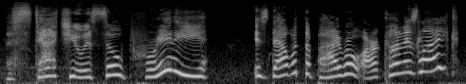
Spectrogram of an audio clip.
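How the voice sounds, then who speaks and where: A woman voicing a small, chatty fairy-like girl companion in a video game, with a squeaky childlike voice and exclamatory delivery. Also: very animated, normal speed, fairly bright tone, full character voice. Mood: cheerful. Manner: exclamatory, bubbly. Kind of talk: English video game voice acting. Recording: game music behind the voice. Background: game music.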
